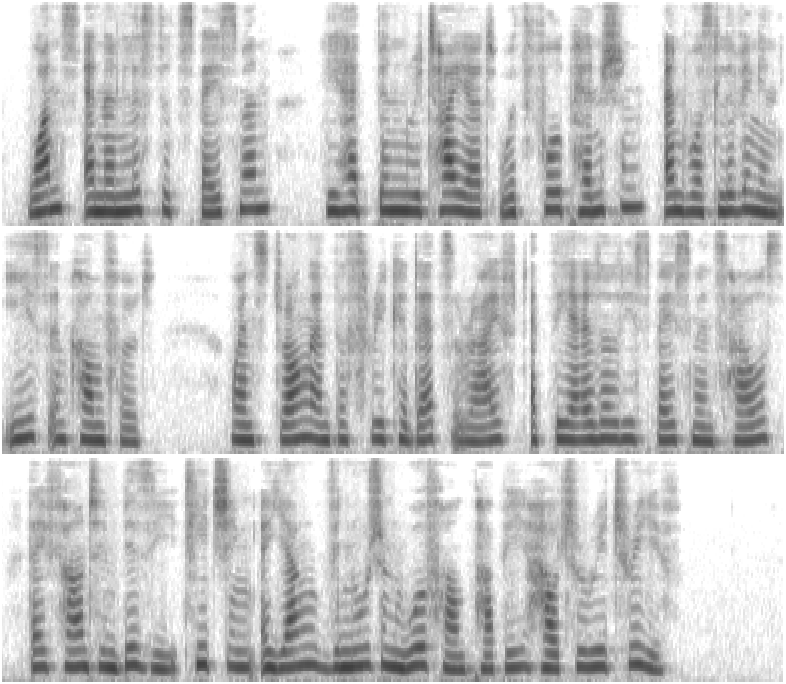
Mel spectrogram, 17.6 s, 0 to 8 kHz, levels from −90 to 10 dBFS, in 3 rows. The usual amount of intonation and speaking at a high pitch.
No: narrow, 1.7 semitones; high, 210 Hz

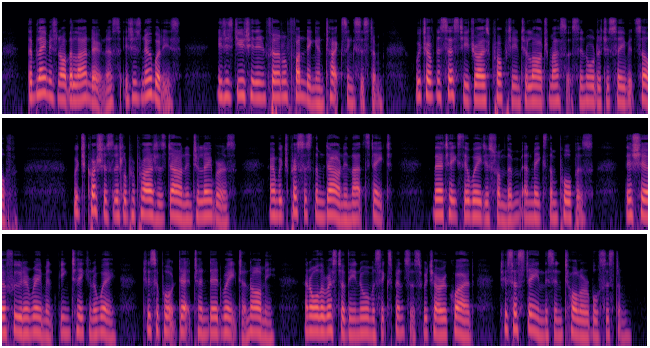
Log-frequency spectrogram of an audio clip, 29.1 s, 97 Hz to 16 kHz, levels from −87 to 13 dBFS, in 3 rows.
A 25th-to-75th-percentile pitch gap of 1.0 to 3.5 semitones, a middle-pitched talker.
Yes: narrow, 2.6 semitones; medium, 180 Hz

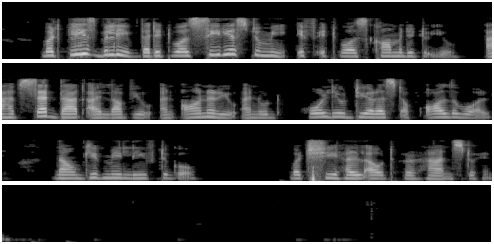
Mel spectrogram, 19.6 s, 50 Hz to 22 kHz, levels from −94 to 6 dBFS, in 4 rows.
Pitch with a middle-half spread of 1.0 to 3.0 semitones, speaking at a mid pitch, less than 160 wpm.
No: average, 2.7 semitones; high, 210 Hz; average, 145 wpm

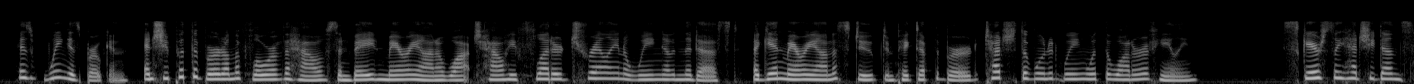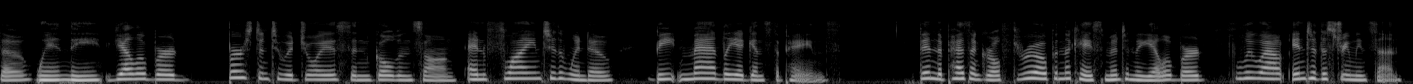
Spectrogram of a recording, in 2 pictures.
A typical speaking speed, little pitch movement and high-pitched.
No: average, 190 wpm; average, 3.8 semitones; high, 225 Hz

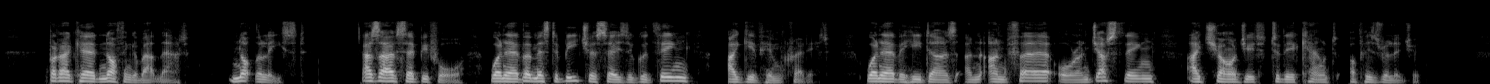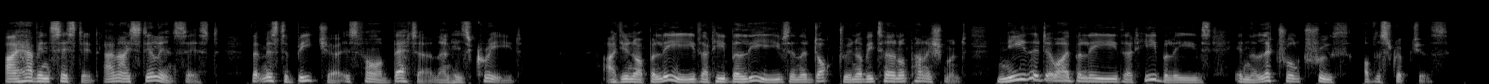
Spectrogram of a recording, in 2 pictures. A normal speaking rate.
Yes: average, 170 wpm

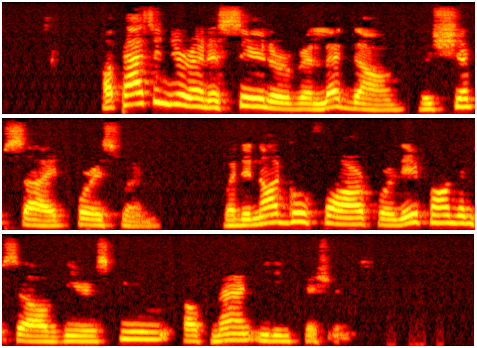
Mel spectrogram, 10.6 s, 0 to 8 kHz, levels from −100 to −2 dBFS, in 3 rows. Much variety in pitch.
Yes: wide, 6.1 semitones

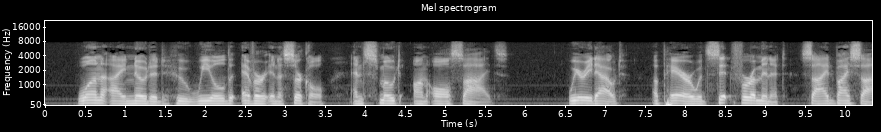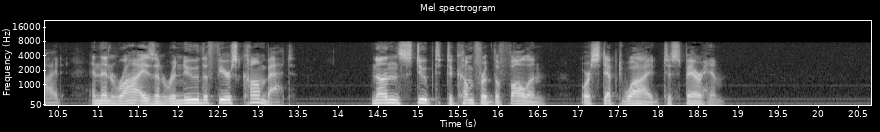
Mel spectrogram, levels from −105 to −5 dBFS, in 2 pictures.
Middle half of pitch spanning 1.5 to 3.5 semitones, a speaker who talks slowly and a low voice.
Yes: average, 3.0 semitones; slow, 130 wpm; low, 115 Hz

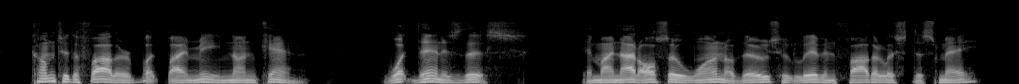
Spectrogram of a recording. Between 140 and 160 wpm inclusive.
Yes: average, 145 wpm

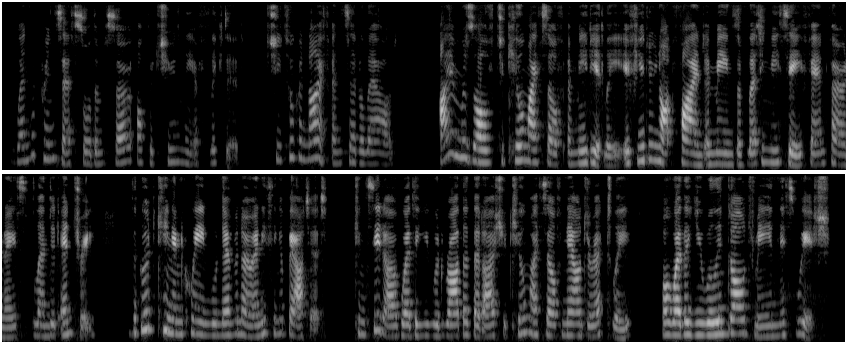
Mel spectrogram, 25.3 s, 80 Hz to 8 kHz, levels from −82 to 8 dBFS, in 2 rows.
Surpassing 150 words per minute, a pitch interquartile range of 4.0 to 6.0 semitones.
No: average, 160 wpm; average, 3.4 semitones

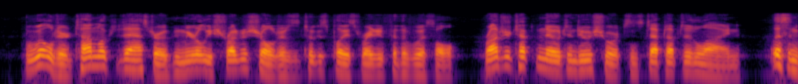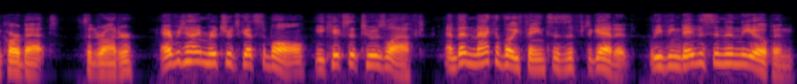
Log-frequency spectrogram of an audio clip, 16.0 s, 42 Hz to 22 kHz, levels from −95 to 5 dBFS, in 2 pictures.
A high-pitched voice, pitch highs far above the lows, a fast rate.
No: low, 135 Hz; wide, 9.0 semitones; fast, 230 wpm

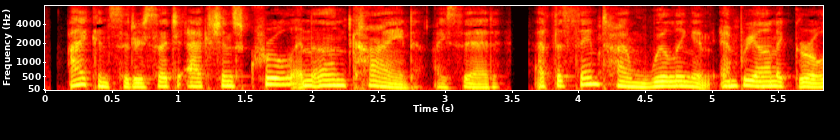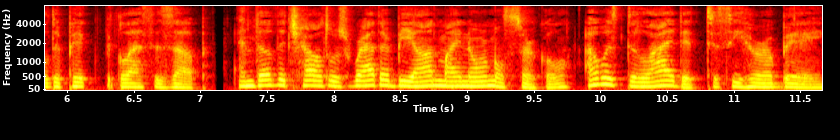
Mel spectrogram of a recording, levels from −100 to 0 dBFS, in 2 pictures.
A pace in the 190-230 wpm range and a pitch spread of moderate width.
Yes: average, 200 wpm; average, 4.9 semitones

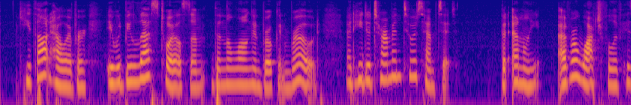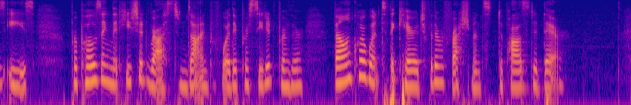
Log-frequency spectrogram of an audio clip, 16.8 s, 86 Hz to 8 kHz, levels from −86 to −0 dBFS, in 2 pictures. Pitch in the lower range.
No: high, 210 Hz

